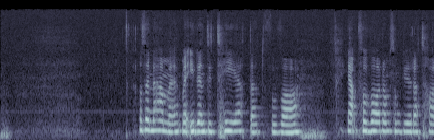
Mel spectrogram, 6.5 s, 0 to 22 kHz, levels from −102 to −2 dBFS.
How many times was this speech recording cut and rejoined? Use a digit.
1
